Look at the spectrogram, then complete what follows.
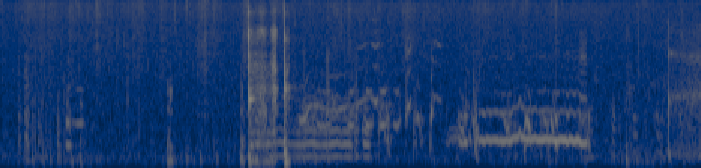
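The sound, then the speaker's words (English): The speaker's own chickens cluck and squawk in a busy chorus, with a burst of sharp calls followed by drawn-out, wavering clucks before quieter chatter resumes. “Here's some of my birds talking.”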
